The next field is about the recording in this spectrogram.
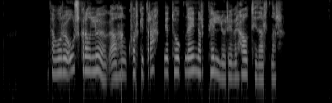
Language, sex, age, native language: Icelandic, female, 40-49, Icelandic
